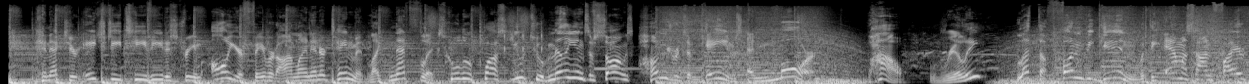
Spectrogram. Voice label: Commercials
